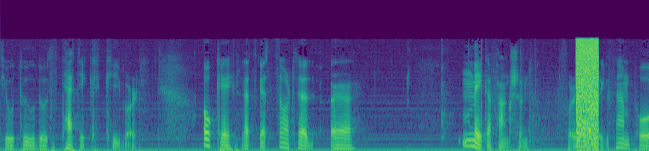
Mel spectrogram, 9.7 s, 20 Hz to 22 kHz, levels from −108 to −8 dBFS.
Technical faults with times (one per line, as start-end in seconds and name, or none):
8.63-8.97 file tags played as audio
